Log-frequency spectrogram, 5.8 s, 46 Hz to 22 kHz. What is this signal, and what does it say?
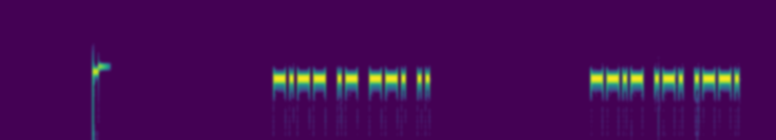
Morse code, heard as a keyed tone, about 38 wpm, 700 Hz. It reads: YAGI QRP
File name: IQE Course 3 - Lesson 89 - YAGI - Two Elements - 40wpm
